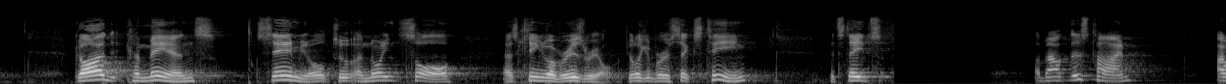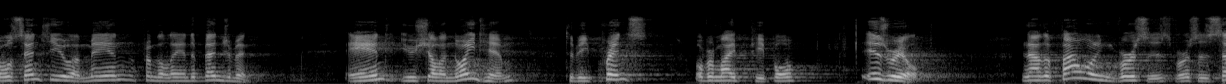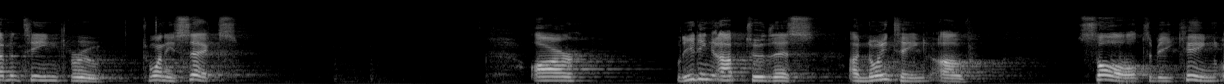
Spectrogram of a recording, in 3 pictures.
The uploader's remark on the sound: This is a sermon recorded live at Lebanon Bible Fellowship Church in Lebanon, PA on 8-16-2020 during the morning service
